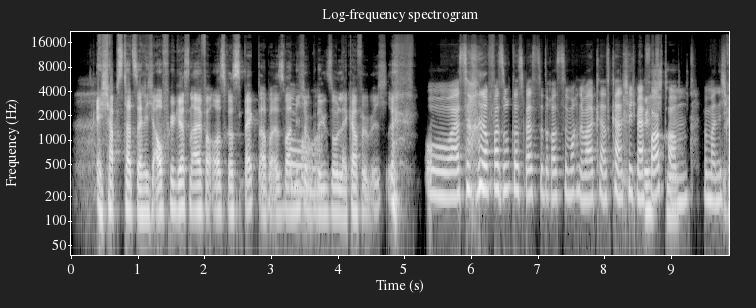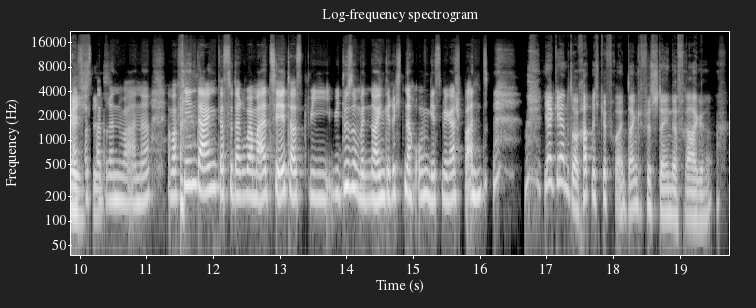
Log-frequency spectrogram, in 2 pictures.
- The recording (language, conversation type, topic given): German, podcast, Wie gehst du vor, wenn du neue Gerichte probierst?
- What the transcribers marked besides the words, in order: drawn out: "Oh"; chuckle; drawn out: "Oh"; laughing while speaking: "Hast du"; chuckle; chuckle; laughing while speaking: "Mega spannend"; chuckle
